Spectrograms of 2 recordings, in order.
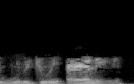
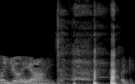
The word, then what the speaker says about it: Giuliani: how to pronounce okay i don't need you to say ruby julie annie i know what you're talking about you're talking about giuliani you're getting caught up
